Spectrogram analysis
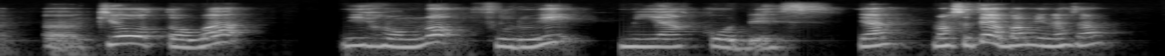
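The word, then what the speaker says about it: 都: Apa sih miyako ini? Ini kan kanjinya Kyoto ya. Ini bacanya miyako.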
